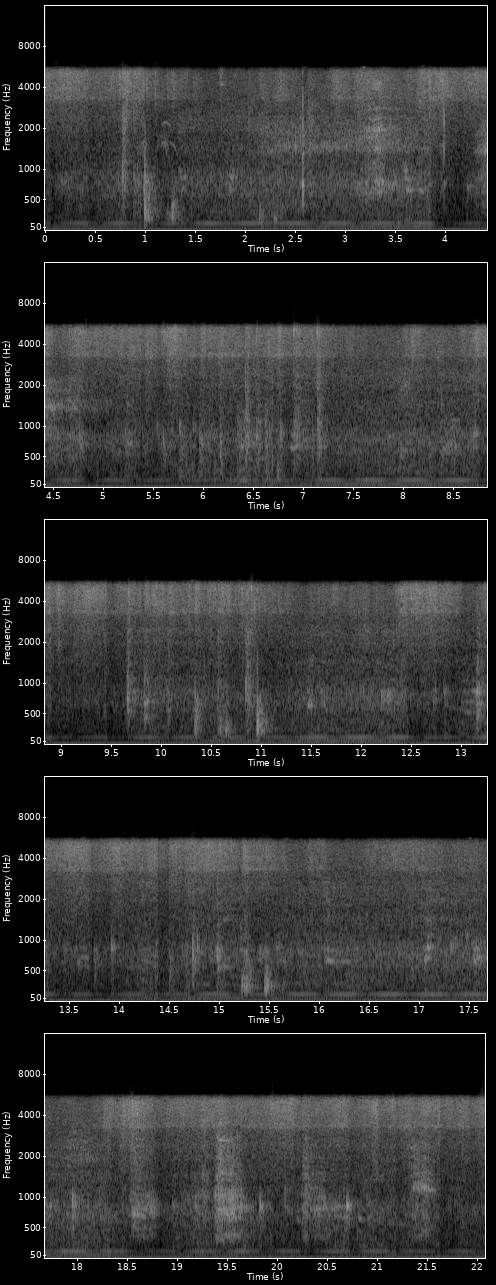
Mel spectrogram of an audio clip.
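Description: Hula hoop rubbing and knocking softly against the body, heard as scattered small knocks and rubbing over a steady low electrical hum and hiss.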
